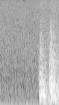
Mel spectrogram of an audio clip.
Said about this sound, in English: As Matt walks away, Margaret gently closes the door and leans her forehead against it.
